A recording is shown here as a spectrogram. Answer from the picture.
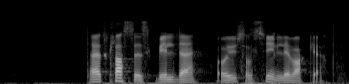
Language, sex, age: Norwegian, male, 22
